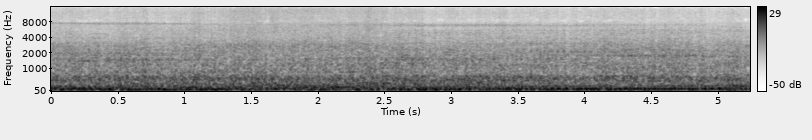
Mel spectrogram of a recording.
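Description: Diesel engines of John Deere tractors running at low speed as the tractors roll past, a steady low drone.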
